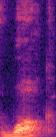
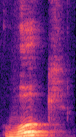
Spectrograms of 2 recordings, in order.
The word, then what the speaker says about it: walk: que de l'accent américain alors comment ça se prononce ce truc là work work d'abord c'est pas walk c'est pas WAC c'est waouh c'est un truc entre les deux d'accord vous partez du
